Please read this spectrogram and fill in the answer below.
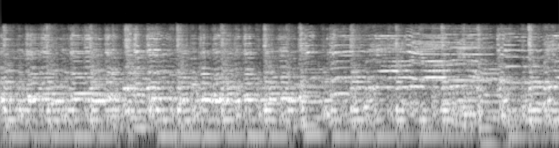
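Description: Live acoustic string band playing an instrumental passage: fiddle over strummed acoustic guitars and upright bass. In the second half the fiddle holds and slides between notes.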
